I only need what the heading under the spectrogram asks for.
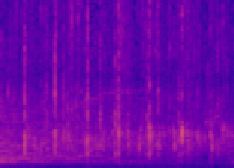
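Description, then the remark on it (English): A crowd applauds for Jesus, many hands clapping in a dense, crackling patter with sharper individual claps popping out, sustained at moderate loudness for the whole stretch. “Come on, let me hear a little clap of Jesus.”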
